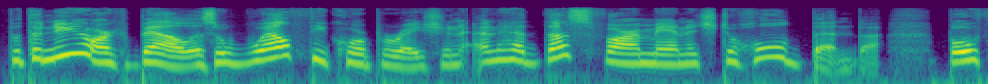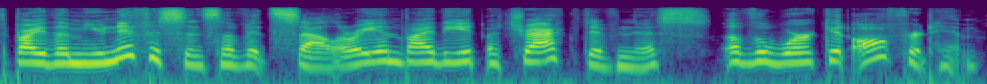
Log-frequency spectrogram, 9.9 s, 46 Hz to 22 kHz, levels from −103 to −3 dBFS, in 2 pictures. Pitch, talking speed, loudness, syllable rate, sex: 225 Hz, 205 wpm, -20 LUFS, 5.7 syllables/s, female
